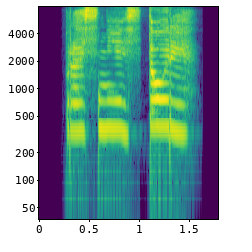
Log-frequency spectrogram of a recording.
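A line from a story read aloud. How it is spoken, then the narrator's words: Desperate scream. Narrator (Russian): отчаянно закричала София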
